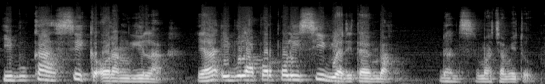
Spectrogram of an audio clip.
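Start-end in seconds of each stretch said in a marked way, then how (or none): 0.1-4.0 higher, louder mock threat; mother threatening a screaming child, loud and high; angry threatening mother. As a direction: threaten the child at full volume. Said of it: "dan berkata".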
